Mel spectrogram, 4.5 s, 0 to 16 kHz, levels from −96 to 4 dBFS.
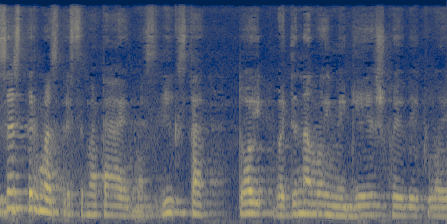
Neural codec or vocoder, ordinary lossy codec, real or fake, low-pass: codec, 44.1 kHz, 2.6 kbps, SNAC; AAC, 48 kbps; fake; 14.4 kHz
